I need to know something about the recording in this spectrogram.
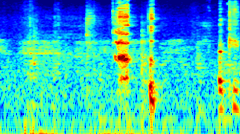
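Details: Korean livestreamer with hiccups, who says they hurt; two or three brief, abrupt voiced catches in quiet room noise; hiccups.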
